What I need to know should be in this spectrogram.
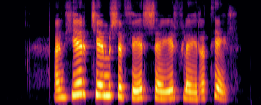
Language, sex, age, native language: Icelandic, female, 50-59, Icelandic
